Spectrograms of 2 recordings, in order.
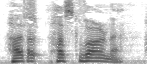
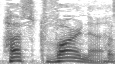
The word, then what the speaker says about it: Husqvarna: Husqvarna. – Husqvarna.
